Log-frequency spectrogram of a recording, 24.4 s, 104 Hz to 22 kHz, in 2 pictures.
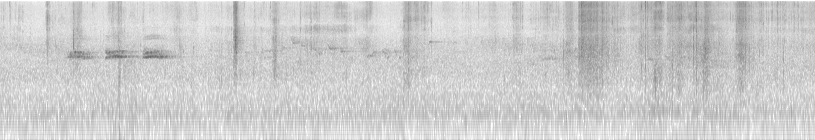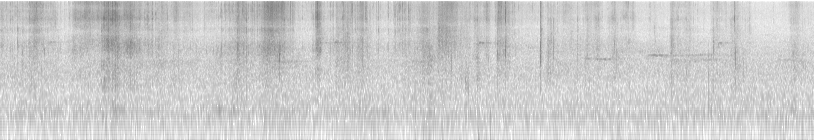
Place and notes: Via Maestra, Rorà TO, Italia - Rorà Soundwalk-220625
Duration: 39'45"
As the binaural recording is suggested headphones listening.
Both paths are associated with synchronized GPS track recorded in the (kmz, kml, gpx) files downloadable here:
